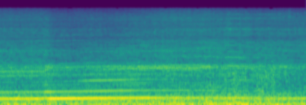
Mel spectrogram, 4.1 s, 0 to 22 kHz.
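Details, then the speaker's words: Rebuilt wrecked 2009 Yamaha R6 with 34,000 miles on its first test ride: a loud, steady exhaust drone whose pitch climbs smoothly under throttle, with no knocks or rattles. It runs healthy. "not running too bad. The exhaust is pretty loud. It sounds good, though."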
